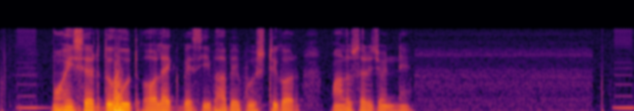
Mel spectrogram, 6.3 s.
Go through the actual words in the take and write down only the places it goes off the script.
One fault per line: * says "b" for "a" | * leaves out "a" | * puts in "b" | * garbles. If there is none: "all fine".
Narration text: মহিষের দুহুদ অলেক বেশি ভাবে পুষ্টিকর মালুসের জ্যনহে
all fine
